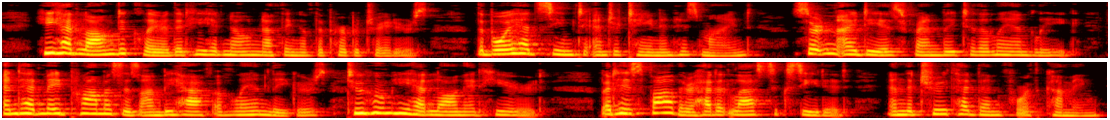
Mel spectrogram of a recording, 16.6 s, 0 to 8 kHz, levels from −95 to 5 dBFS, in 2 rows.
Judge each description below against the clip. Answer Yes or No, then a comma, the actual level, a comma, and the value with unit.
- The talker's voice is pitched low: No, medium, 185 Hz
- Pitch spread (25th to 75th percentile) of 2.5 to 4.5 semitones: No, average, 4.9 semitones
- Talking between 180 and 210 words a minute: Yes, average, 190 wpm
